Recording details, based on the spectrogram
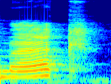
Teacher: काफ साकिन है, यहाँ पे काफ साकिन हो रहा है तो हम हम्स की आवाज़ के साथ पढ़ेंगे। मअक करके मत छोड़िएगा, मअक की आवाज़ के साथ आपने इसको यहाँ पे ख़त्म करना है।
